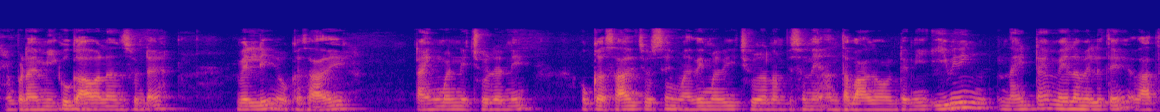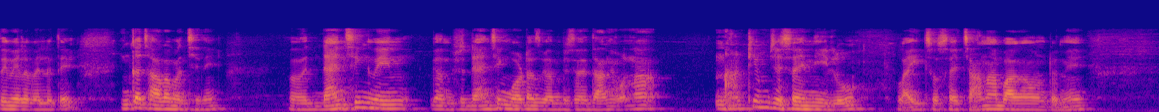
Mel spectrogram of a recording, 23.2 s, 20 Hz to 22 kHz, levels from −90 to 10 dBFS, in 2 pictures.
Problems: none marked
